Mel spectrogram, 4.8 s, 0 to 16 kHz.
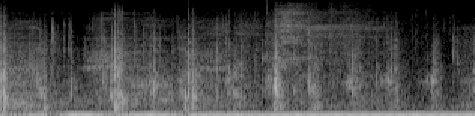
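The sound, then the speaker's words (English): A 9-month-old bear cub eats apple bits and dog kibble from a man's hand, with a run of irregular crunching bites and wet smacking chews over a steady low background hum. “is the sound of the bear cub eating out of his hand.”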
